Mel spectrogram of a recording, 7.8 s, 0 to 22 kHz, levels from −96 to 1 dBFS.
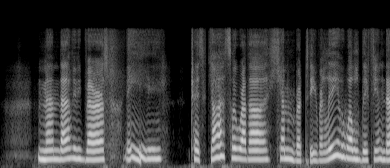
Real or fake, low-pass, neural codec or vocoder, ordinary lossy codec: fake; 10.8 kHz; codec, 16 kHz in and 24 kHz out, 0.4 kbps, LongCat-Audio-Codec, four codebook decoder; none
